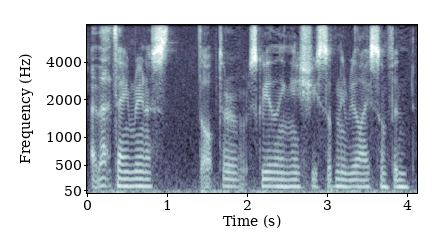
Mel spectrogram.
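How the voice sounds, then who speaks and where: A man's voice: mid-range voice, completely flat delivery, moderate pace, creaky, bright, forceful tone. A man reading a visual novel aloud as amateur narrator, informal, stumbling over words and rereading them. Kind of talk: first-person story narration. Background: music.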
